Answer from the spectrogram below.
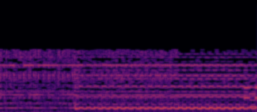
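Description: A telephone rings steadily, its bright warbling electronic tone repeating rapidly and continuously, loud, with no voices over it.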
